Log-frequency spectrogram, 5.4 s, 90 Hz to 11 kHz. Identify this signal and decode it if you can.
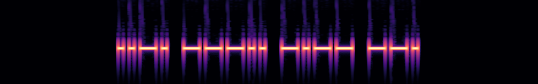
Morse code, heard as a keyed tone, about 22 wpm, 700 Hz. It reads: F8YG
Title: DXCC-100 Call Signs - 4 Characters - Repeated 2x - 22wpm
